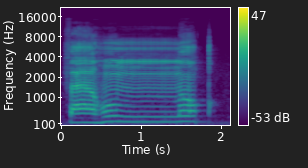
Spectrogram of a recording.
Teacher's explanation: فہم، یہ میم اس میم میں ادغام ہو جائے گا تو اس میم کو ہم نہیں پڑھیں گے، ہا کو ڈائریکٹ میم کے ساتھ ملائیں گے دوسرے میم کے ساتھ اور ناک میں آواز پیدا کریں گے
